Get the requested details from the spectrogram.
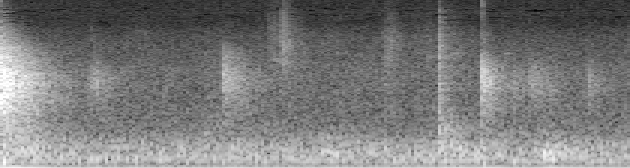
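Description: Snooker balls click sharply against each other.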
